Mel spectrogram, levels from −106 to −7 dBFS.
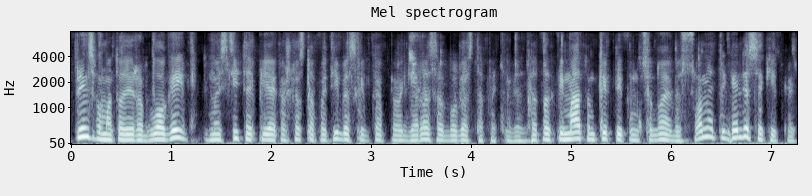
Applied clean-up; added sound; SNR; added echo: neural mask model Resemble Enhance denoiser.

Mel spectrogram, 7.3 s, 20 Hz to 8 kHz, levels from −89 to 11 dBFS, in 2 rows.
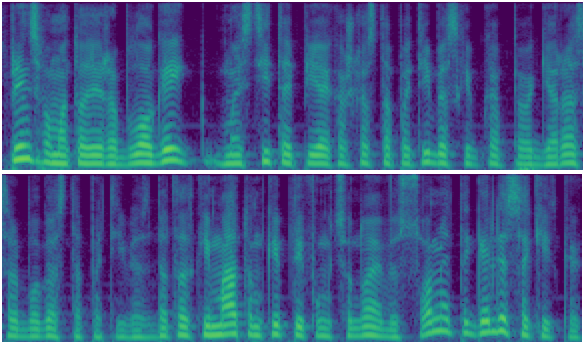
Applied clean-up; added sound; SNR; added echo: none; none; none; none.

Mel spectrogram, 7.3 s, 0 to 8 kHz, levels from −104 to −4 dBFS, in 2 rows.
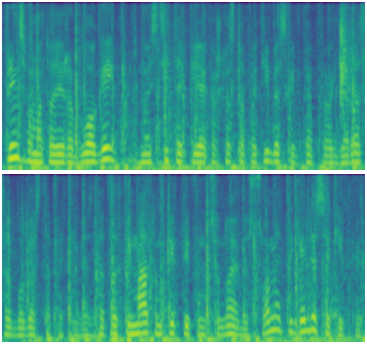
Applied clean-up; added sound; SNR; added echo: none; Computer keyboard; 5 dB; none.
